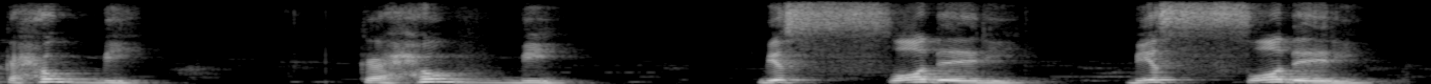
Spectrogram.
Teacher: penjelasan syiddah di sini adalah itu menahan suara ketika mengucapkan huruf ba dan Jim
